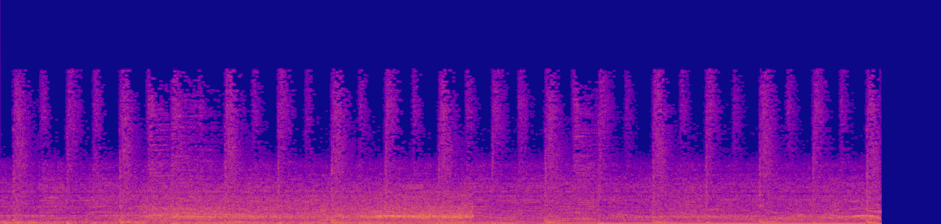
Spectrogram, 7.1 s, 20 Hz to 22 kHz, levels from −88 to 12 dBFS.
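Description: At 6.61 s the audio hits a cut-off end. The sound stops mid-event, with no decay or fade. The final buffers never reached the output. From 6.61 s to the end there is only flat digital silence, lasting about half a second.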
